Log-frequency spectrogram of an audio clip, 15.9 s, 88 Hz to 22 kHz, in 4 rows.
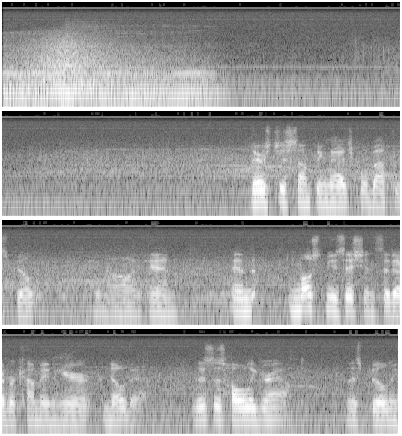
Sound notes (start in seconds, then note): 3.6 crowd cheering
